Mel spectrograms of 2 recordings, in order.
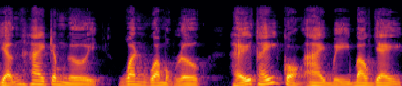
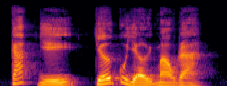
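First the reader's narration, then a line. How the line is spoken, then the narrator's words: Loud man's voice. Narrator (Vietnamese): Ông lớn tiếng nói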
